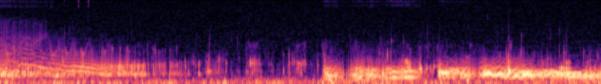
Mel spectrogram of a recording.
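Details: Rumi's stomach growling: continuous low rumbling with squeaky, wavering gurgles rising and falling; borborygmi.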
